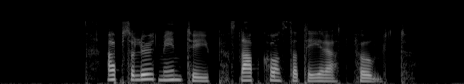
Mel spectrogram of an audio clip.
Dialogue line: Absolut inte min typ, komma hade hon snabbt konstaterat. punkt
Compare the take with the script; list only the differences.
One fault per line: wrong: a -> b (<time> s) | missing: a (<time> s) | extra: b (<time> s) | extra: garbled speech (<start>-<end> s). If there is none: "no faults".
missing: inte (1.6 s)
missing: komma hade hon (2.2 s)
